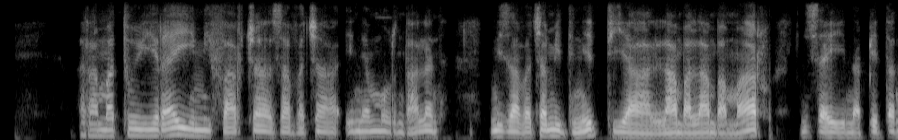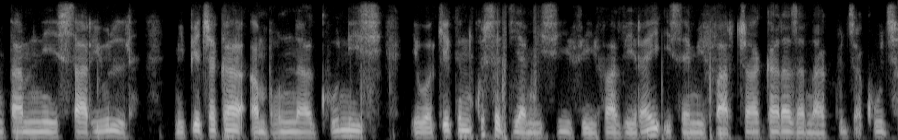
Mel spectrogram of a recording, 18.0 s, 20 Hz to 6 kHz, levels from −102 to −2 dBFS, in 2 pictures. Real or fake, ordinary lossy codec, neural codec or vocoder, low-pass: real; Opus, 32 kbps; none; 5.4 kHz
